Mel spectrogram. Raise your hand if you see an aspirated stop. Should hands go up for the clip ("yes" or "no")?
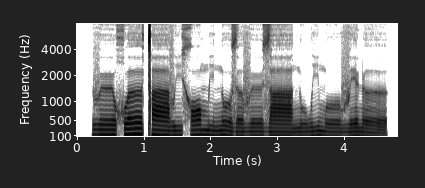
no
